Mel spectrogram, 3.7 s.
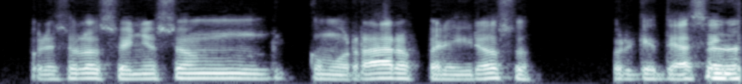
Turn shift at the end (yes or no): no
